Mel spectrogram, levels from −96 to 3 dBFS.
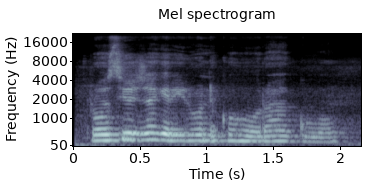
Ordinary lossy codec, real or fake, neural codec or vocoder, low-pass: none; fake; vocoder, 44.1 kHz, 128 mel bands every 256 samples, BigVGAN v2; 19.8 kHz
